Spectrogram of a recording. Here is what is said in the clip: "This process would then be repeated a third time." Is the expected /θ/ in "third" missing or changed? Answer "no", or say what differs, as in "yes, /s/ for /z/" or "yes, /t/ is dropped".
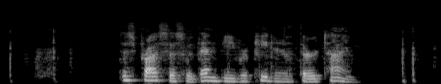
no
